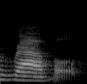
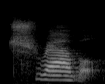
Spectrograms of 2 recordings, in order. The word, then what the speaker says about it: travel: with TR try travel we don't say to Ravel or travel we say travel tradition tradition let's try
